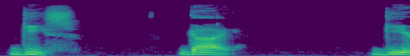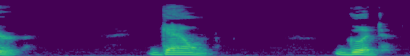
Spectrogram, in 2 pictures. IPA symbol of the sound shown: g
